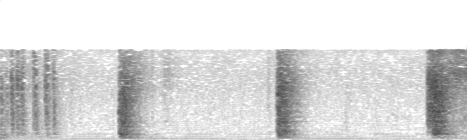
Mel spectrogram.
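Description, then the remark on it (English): A few quick metallic clicks as a door is locked from the outside, followed by three heavy, evenly spaced bangs as someone forces the door, each a loud, booming thud with silence between. “I'll lock this door on the outside.”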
